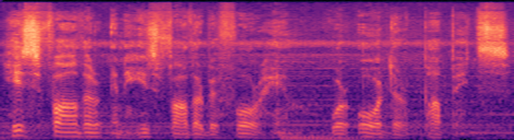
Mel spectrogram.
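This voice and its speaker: An actor playing a resolute, guarded older Persian assassin, measured and grave, in a video game drama. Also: male voice, deep voice, over music, natural voice.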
